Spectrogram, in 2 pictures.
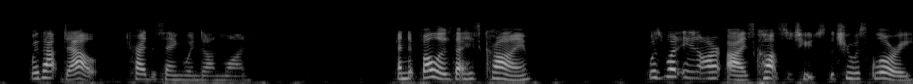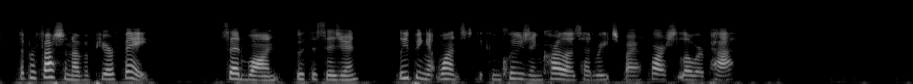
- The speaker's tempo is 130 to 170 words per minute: Yes, average, 155 wpm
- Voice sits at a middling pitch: No, high, 240 Hz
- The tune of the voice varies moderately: Yes, average, 5.0 semitones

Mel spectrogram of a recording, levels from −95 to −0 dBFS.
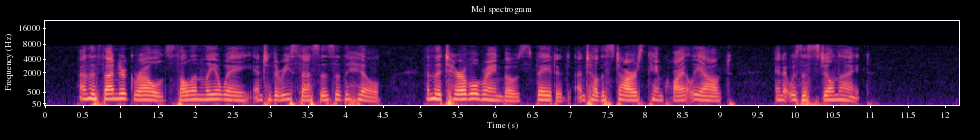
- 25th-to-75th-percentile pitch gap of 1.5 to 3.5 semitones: Yes, average, 2.8 semitones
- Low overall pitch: No, medium, 180 Hz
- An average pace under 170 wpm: Yes, average, 145 wpm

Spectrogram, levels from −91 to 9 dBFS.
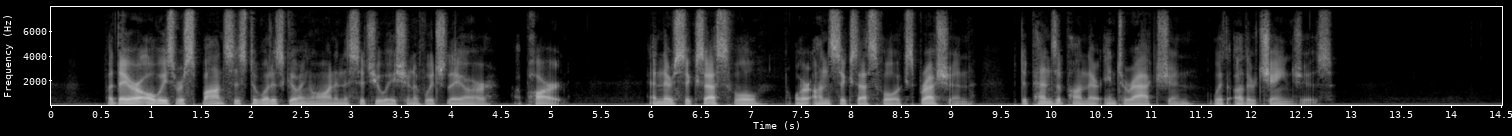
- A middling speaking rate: No, slow, 130 wpm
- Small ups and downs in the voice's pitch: No, average, 4.4 semitones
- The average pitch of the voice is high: No, very low, 90 Hz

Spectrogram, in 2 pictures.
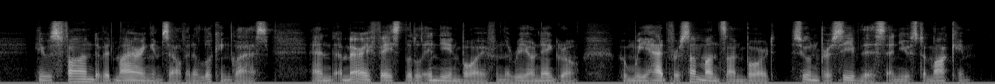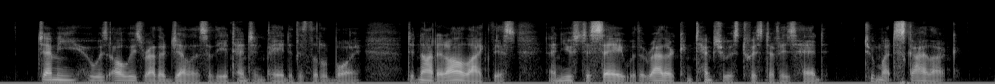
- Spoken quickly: Yes, fast, 215 wpm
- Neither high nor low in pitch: No, very low, 80 Hz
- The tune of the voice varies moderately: Yes, average, 3.7 semitones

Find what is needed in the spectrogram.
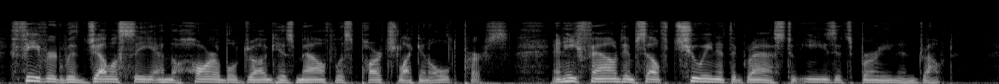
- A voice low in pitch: Yes, low, 110 Hz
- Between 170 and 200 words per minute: Yes, average, 175 wpm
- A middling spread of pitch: Yes, average, 3.4 semitones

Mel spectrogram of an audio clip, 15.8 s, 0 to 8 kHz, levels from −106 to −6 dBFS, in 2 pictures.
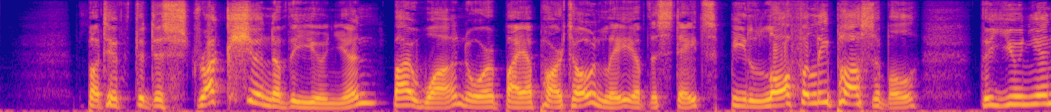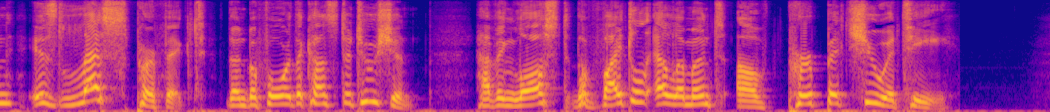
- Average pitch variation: No, wide, 7.0 semitones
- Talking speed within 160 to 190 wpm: No, slow, 135 wpm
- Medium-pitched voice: No, high, 200 Hz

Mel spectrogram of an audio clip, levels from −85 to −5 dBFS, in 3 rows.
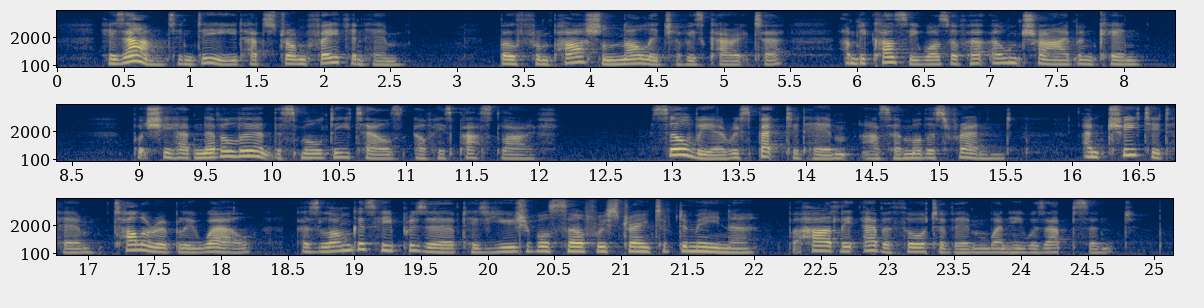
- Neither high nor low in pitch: Yes, medium, 170 Hz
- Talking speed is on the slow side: No, average, 165 wpm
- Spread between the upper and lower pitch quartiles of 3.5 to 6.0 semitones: Yes, average, 4.0 semitones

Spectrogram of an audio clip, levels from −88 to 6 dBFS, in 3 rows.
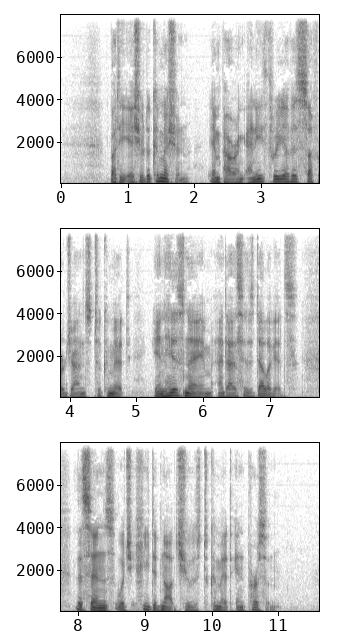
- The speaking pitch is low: Yes, low, 100 Hz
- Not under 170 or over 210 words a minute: No, average, 160 wpm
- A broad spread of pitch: Yes, wide, 6.2 semitones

